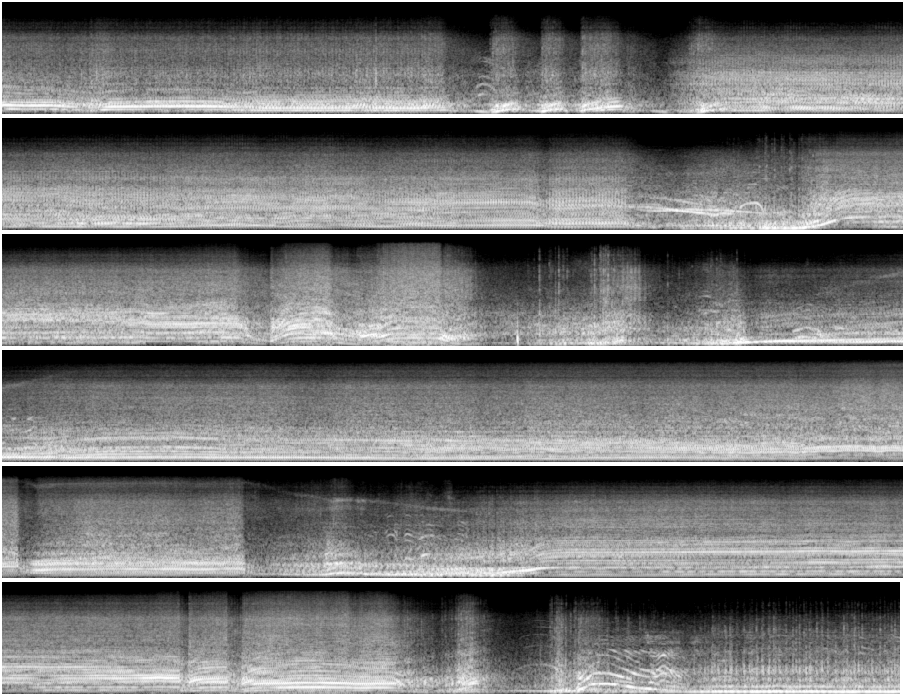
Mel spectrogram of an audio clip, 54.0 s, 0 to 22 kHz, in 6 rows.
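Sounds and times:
truck engines revving hard: 0.0 - 54.0.

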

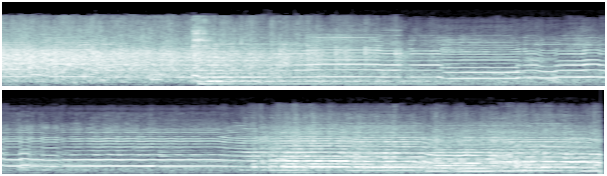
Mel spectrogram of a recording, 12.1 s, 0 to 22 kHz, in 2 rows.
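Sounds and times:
lower strings playing: 2.0 - 12.0
violins playing sliding melody: 2.0 - 12.0.

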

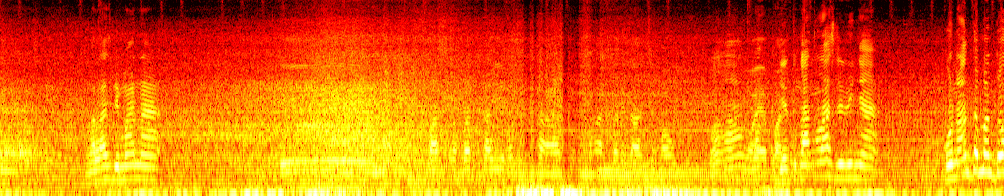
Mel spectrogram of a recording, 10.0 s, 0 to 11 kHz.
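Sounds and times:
road vehicle passing: 0.0 - 10.0.

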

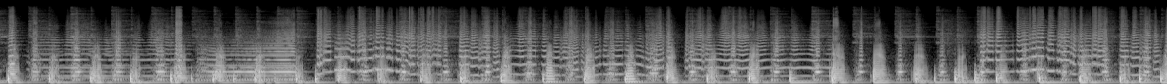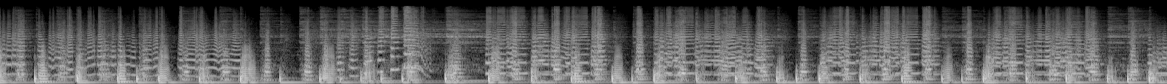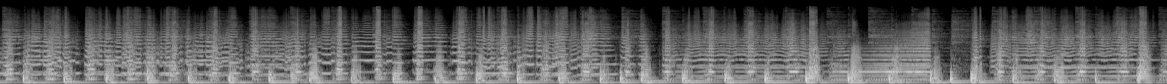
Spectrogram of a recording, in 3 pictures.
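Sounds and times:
brass band playing: 0.0 - 35.0.

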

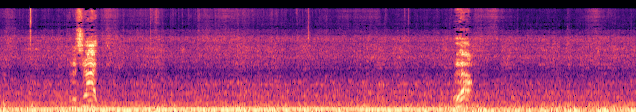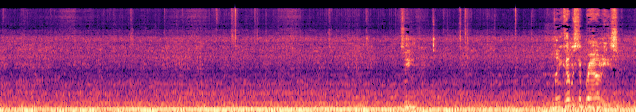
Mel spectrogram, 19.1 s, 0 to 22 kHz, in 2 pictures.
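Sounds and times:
car engine drone: 0.0 - 19.0
road noise: 0.0 - 19.0.

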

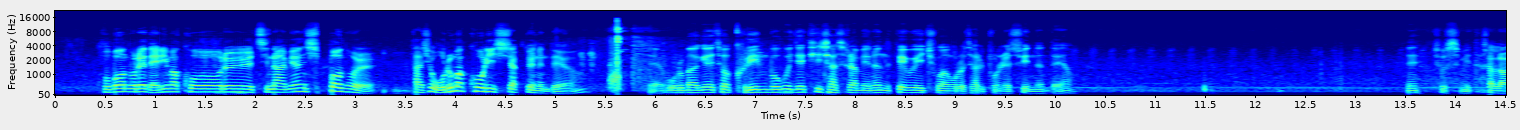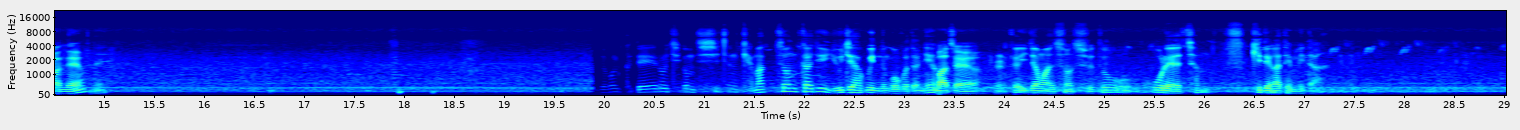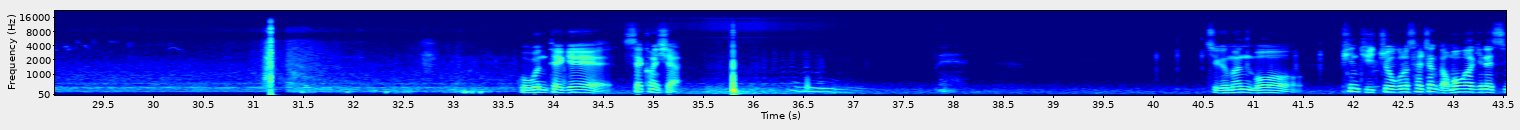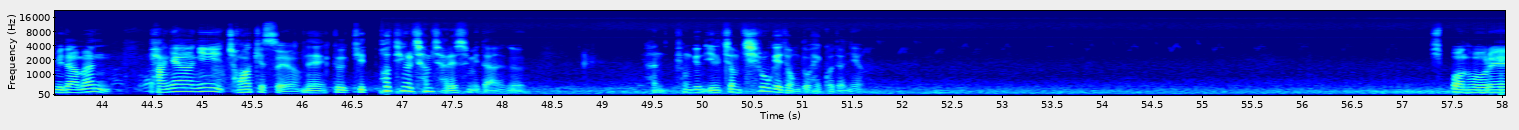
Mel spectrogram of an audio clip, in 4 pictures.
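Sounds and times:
low steady background hum: 0.0 - 58.0
golf club striking ball: 5.6 - 6.0, 31.1 - 32.0, 35.7 - 36.2
faint bird chirps: 6.9 - 15.8, 36.0 - 43.1, 47.4 - 57.9
faint high bird chirps: 48.9 - 57.2.

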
